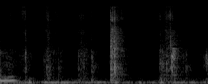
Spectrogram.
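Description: A deck of cards being shuffled by hand: a run of quick, sharp card snaps and slides, the loudest a little past a second in.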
